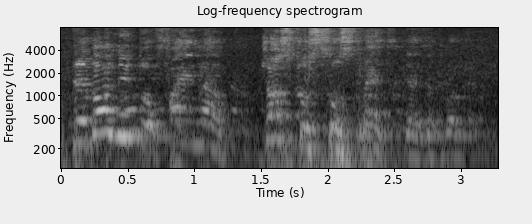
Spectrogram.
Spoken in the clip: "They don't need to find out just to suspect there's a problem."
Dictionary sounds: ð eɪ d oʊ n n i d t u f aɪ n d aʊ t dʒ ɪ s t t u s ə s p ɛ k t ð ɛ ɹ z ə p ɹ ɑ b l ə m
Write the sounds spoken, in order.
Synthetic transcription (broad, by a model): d eɪ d oʊ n n i d t u f aɪ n aʊ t dʒ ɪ s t t u s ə s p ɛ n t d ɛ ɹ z ə p ɹ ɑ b l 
